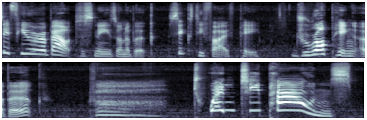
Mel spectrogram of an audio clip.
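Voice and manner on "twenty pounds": gasping, very slow aghast; shocked gasp. A narrator's reading. Narrator gasping at the huge fine for children. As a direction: gasp at the price.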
